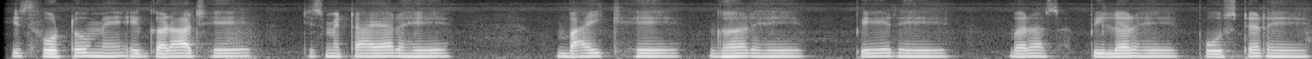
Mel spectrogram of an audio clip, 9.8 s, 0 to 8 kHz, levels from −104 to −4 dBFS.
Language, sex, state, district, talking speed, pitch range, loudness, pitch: Hindi, female, Maharashtra, Washim, 130 wpm, 150-160 Hz, -19 LUFS, 155 Hz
